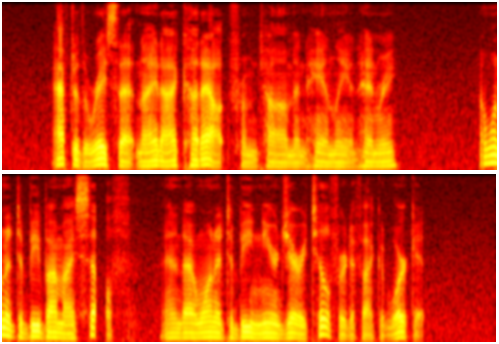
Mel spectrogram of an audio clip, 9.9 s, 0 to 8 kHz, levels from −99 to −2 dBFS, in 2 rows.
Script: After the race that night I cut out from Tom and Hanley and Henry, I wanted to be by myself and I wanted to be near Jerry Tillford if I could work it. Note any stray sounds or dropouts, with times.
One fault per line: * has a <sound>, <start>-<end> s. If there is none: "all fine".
* has a dropout, 5.9-6.0 s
